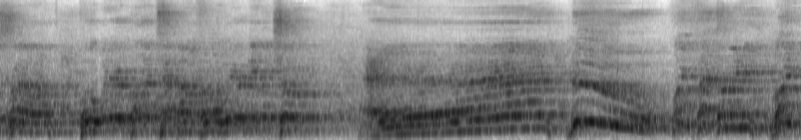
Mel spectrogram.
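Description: A male ring announcer's amplified voice reading the fight result. About four and a half seconds in comes one long drawn-out call that rises in pitch and then falls, the stretched-out announcement of the winner.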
